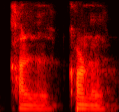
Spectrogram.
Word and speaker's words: colonel: um down the line that Champagne's character military colonel as they pronounce it.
